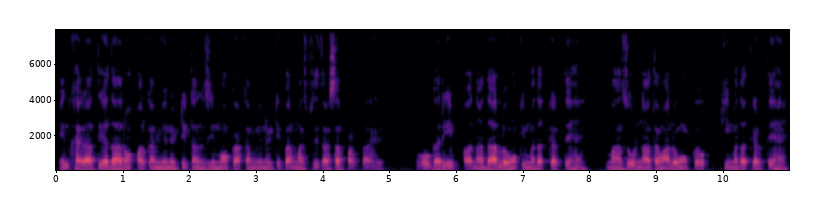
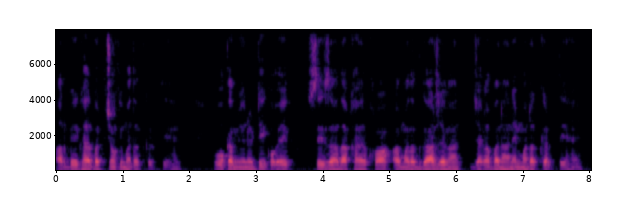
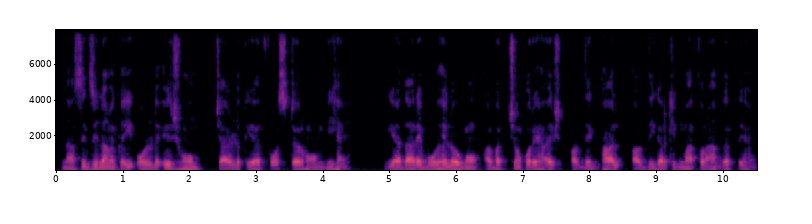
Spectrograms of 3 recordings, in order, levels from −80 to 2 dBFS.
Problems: none marked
